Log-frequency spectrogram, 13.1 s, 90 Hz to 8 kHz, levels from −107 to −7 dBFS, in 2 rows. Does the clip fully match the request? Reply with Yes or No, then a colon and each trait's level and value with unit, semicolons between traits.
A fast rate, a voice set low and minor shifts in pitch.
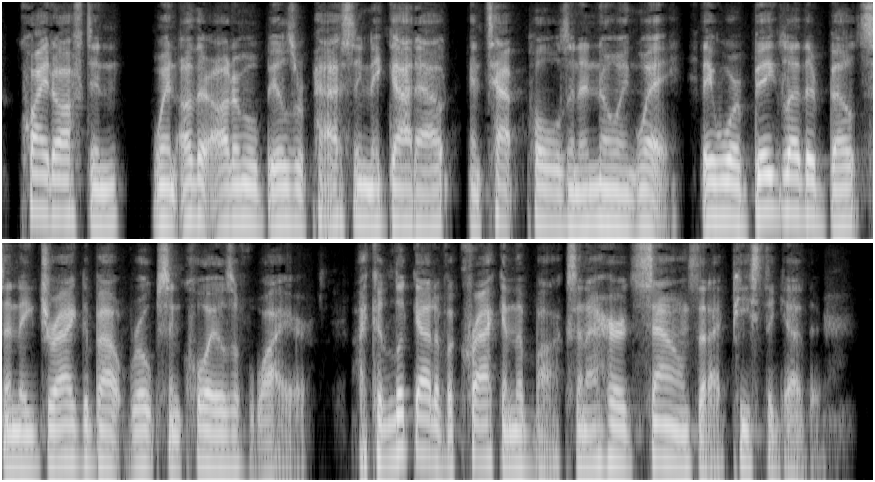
Yes: fast, 225 wpm; low, 120 Hz; narrow, 2.1 semitones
